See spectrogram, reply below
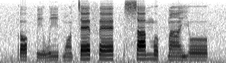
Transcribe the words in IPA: ɾ ɔ˧ k͡p i˨ w i˧ b ɔ̃˧ t ɛ˦ f ɛ˦ | s a˦ m o˦˨ k͡p ã˧ j o˧

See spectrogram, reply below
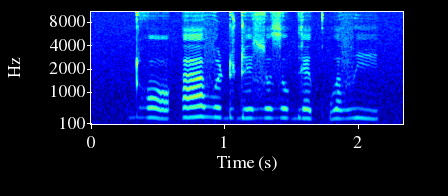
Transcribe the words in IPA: ɖʱ ɔ | a v o ɖ ʊ ɖ ɪ ɮ ʊ z o ɡ ɛ kʷʼ a v i

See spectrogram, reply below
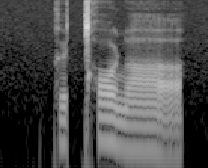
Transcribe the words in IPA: k ʏ ǀʰ ɔ ɳ a

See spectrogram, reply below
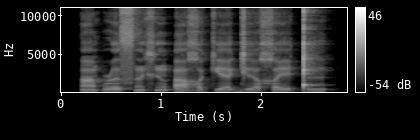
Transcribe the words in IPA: ã˦ p ɹ ə˦ s ə̃˨ xʲ ũ˦ ʔ a˨ ʁ ə˨ kʲ ɛː˨ ɡʲ ɘː˨ χ eː˨ ǃ ɨ˦

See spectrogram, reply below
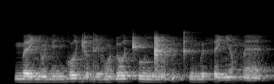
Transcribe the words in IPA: m ɛ ʎ õ j ẽ ŋ ɡ o ɟ o d e v õ ɗ o cʰ u ŋ͡ǁ u ɓ ɨ kʰ ɨ m ɨ θ ɛ ʎ ə̃ m ɛ̃

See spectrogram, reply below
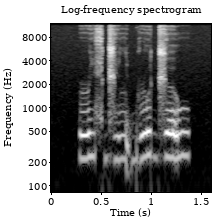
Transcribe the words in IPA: ɹ i x d͡ʒ i l ḭ b ɹ ʊ d͡ʒ ə w

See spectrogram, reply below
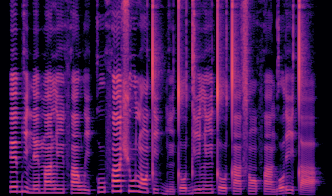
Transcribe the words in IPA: e˦ b i˦˨ n e˧ m ã˧ l ĩ˧ f ã˧ w i˨ k u˧ f ã˦ ʃ u˦ l ɔ̃˦ t i˧ ɡ͡b ĩ˨ t o˧ d i˧ l ĩ˧ t o˨ t ã˨ s ɔ̃˨ f ã˨ ɡ o˨˦ ɾ i˦˨ t a˨

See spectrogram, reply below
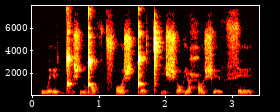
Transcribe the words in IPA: w ḛ ɡ͡ǃ ɤ ʃ ŋ͡ǃ ɒ θ t͡sʰ ɔ ʃ ǃ ɤ ǀʰ i ʃ ɾ ɔ̰ j ħ ɔ ʃ ɾ ḛ θ s e

